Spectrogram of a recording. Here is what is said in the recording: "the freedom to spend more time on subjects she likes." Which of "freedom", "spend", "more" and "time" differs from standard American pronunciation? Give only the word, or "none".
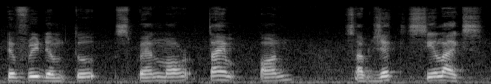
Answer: none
